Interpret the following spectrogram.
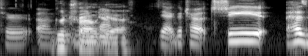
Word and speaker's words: Gautrat: What is that how you pronounce her? Gautrat, yeah.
